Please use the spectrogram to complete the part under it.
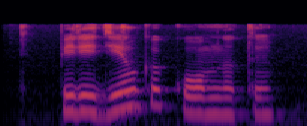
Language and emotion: Russian, neutral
